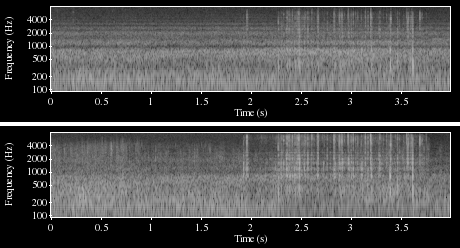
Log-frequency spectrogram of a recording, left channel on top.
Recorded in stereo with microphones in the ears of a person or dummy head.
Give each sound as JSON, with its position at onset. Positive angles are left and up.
{"t": 0.0, "sound": "an aircraft", "side_deg": 35}
{"t": 1.9, "sound": "crumpling", "side_deg": -55}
